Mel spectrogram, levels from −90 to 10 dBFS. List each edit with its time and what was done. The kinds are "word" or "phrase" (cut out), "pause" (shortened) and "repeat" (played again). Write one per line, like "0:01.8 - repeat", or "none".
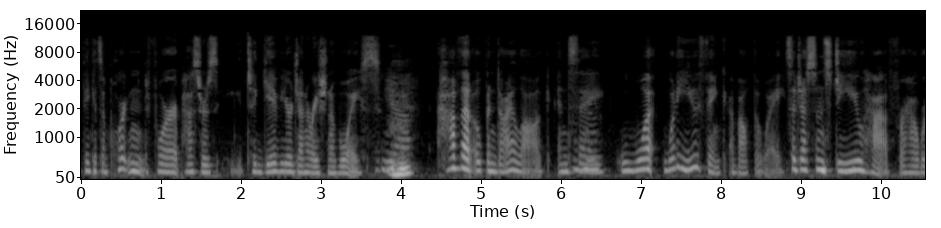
0:08.8 - word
